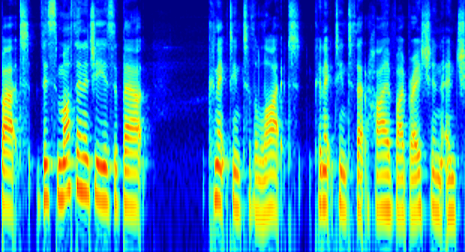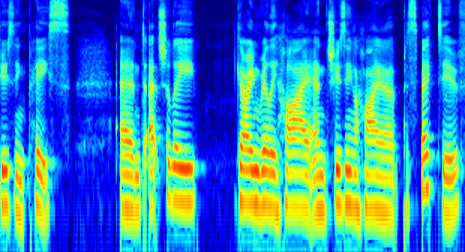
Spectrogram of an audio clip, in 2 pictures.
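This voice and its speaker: A woman speaks at a moderate pace with ordinary pitch variation. Her voice is very deep and low. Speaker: tarot reader. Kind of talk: tarot reading. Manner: casual, hesitant with fillers.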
